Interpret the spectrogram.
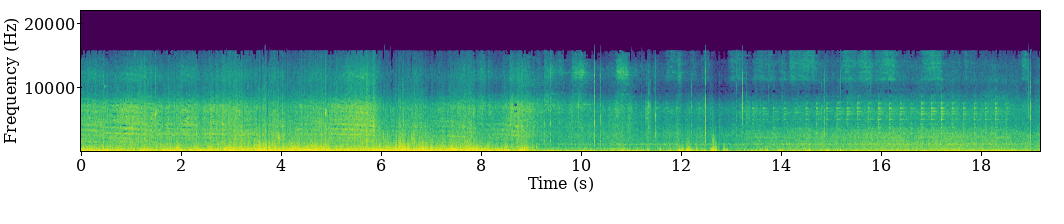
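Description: Intermodal freight train's cars rushing past at speed with a dense, loud roar. About nine seconds in the last car goes by and the sound drops to a fainter rumble with scattered clicks as the train recedes.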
